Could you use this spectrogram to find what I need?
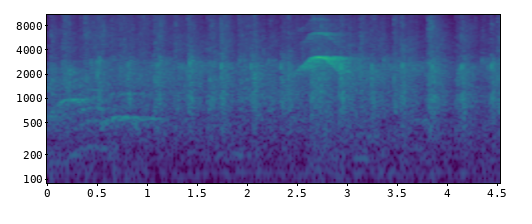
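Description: A church audience applauds: faint, steady clapping that swells slightly midway, then continues evenly.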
